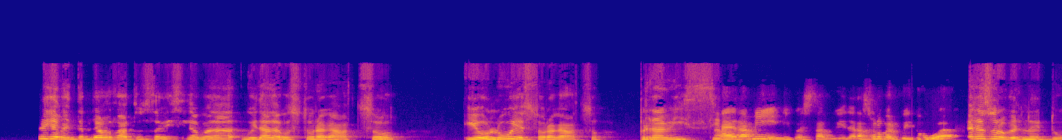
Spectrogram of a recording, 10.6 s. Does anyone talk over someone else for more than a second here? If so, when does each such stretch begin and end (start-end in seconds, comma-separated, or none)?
none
